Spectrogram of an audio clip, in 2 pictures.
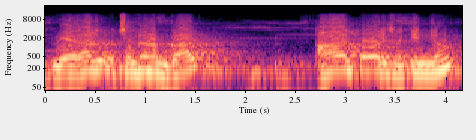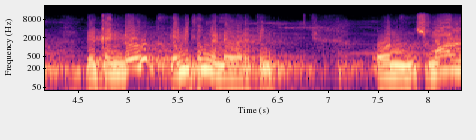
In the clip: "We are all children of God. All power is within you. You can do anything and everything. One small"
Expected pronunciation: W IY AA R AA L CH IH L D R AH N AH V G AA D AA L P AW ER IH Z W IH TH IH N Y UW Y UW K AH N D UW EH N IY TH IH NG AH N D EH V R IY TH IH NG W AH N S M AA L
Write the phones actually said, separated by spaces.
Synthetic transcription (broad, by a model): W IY R AA L CH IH L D R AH N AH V G AA D AA L P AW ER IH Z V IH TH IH N Y UW Y UW K AH N D UW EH N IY T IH NG AH N D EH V R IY T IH NG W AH N S M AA L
